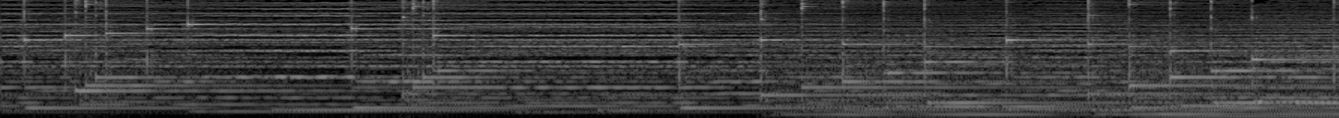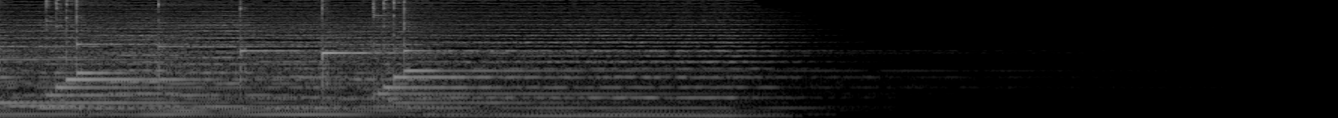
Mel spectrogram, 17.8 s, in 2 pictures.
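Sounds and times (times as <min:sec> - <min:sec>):
lullaby music: 0:00.0 - 0:14.2.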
